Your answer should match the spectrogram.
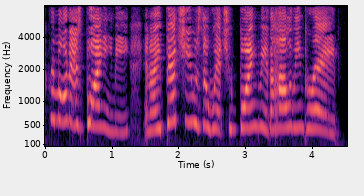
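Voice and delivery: put-on high, whiny complaining girl; near tears. A narrator's reading. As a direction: tattle to the teacher, close to crying. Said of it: "on the verge of tears".

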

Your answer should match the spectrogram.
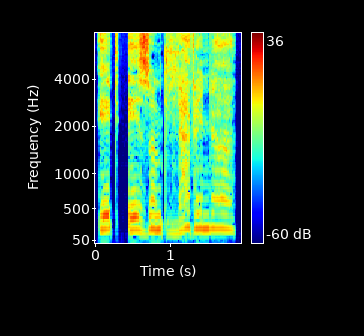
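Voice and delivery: high, slow, exasperated; impatient. A narrator's reading. Hermione corrects Ron as he hides, impatient. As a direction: spell it out impatiently. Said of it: "said Hermione impatiently".

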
